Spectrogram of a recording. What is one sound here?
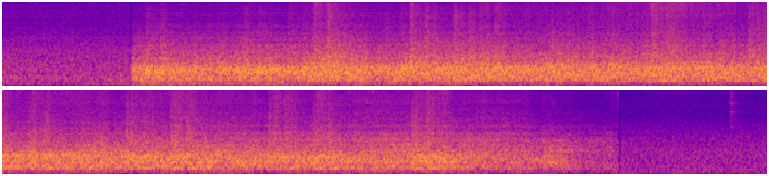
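A train rumbles and clatters loudly across a metal bridge.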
